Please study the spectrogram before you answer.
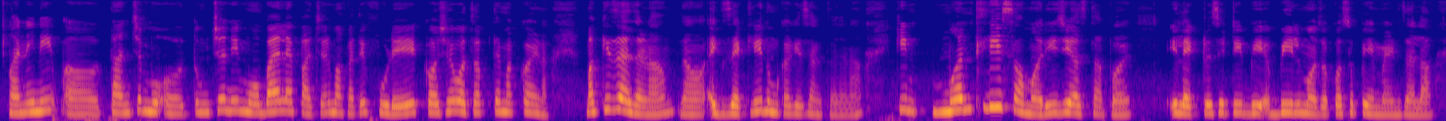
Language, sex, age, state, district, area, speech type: Goan Konkani, female, 30-45, Goa, Salcete, urban, spontaneous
